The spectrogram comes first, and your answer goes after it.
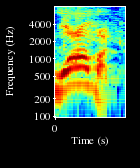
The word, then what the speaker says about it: Wac: kayin dear and Kane wak it's spelled wac but he says wak because that's what we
